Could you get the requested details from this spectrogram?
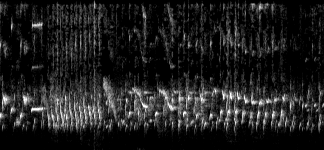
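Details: European goldfinch singing, played to stir up other birds, alongside a goldfinch-canary hybrid; dense, rapid twittering with liquid trills and buzzy notes, continuous and overlapping throughout.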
